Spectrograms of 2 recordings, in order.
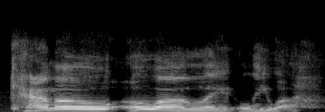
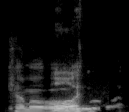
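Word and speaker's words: Kamoʻoalewa: It's Hawaiian, so it's hard for me to pronounce it, but it's Kamo-Oa-Liwa. Kamo-Oa-Liwa.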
